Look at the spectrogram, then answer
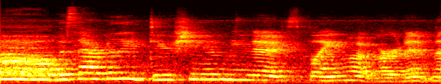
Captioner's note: laughing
